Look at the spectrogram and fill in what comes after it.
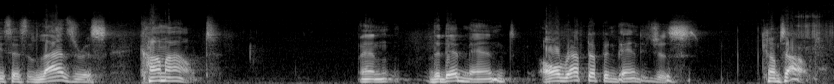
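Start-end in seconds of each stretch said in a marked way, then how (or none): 0.3-2.2 commanding, authoritative calling out, full authority. Retelling the raising of Lazarus, imitating Jesus commanding. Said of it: "in a commanding voice".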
